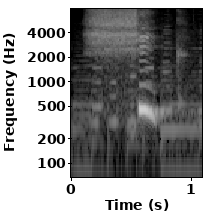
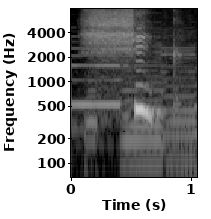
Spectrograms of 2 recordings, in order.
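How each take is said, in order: No difference in how they are said.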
